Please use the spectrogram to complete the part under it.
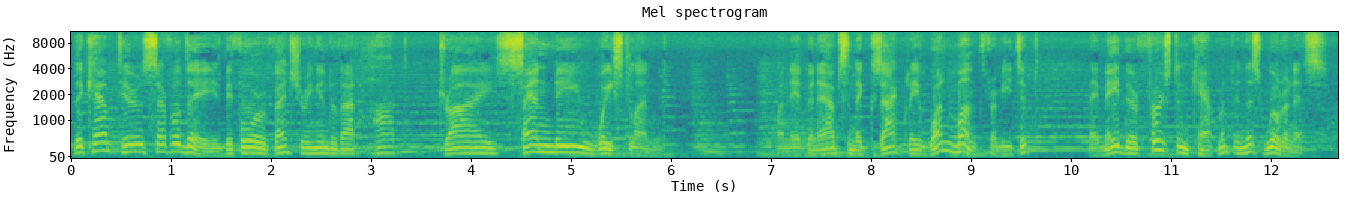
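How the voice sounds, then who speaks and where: A man's voice: mid-range voice, sing-song, normal speed, music in the background. A man narrating a scripted children's Bible story in a solemn, dramatic storytelling manner.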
